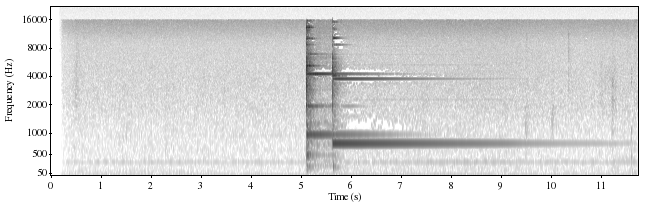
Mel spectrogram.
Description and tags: ding dong doorbell sound
chime, ringing, door, ring, doorbell, bell, rings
